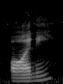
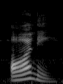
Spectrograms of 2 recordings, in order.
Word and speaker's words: Auni: And she just said it like I would say the name short for Arnold. Anie. She just said Anie for the pronunciation of his name.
